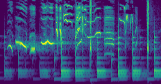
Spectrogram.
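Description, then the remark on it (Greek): A common blackbird sings alone, loud, in a quick run of fluty whistles and chirpy, buzzy notes repeated in short, rhythmic bursts with barely a pause between them. “κότσιφας”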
